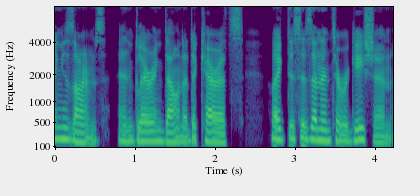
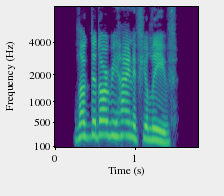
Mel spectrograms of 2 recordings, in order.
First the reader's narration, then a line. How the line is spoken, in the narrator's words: Dick shouts back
